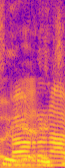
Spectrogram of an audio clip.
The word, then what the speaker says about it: Marinaccio: No, it's Marinaccio.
